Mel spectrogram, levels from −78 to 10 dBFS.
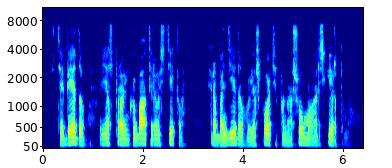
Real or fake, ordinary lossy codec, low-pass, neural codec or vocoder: real; MP3, 96 kbps; 7.2 kHz; none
